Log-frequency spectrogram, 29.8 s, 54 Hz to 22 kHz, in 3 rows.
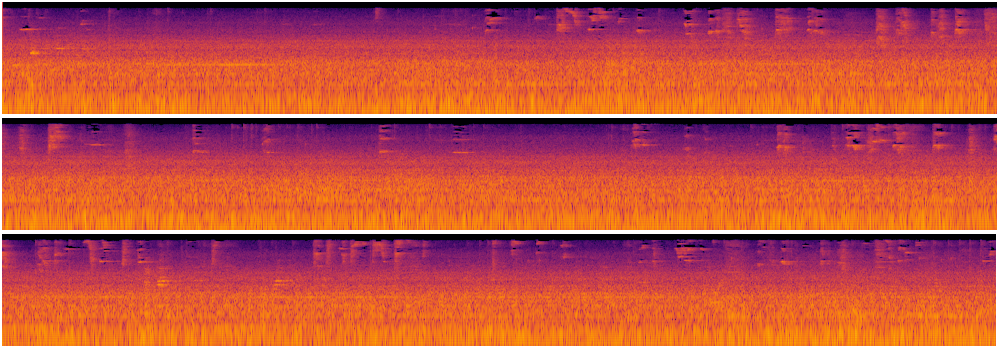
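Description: Keisei 3600-series electric commuter train running, heard from on board: a steady rumble of wheels on rail, with scattered small clicks and ticks and a faint steady tone over it.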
